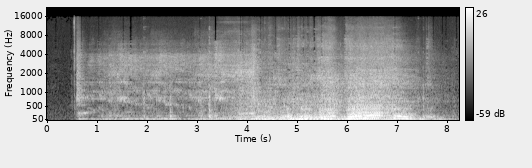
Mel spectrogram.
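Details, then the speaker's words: 1992 Oltcit petrol engine, fresh petrol dribbled into carburettor float bowls, jump pack, car slightly tail-down: cranks, catches with uneven rhythm then sags and dies; owner suspects fuel not being picked up. "yeah it's just not um liking the fuel i don't think is it oh almost went"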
